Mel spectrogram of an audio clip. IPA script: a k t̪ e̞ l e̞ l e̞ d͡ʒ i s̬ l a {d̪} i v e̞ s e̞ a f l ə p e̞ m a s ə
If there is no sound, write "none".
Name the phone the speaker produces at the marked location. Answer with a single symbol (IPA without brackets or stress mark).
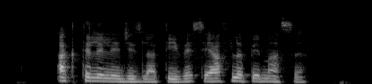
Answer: t̪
